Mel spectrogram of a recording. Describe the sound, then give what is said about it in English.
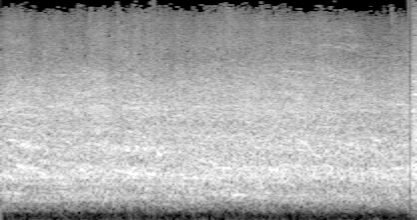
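A dense, steady roar of the Mill football crowd urging its team to get the ball forward during injury time at the end of a match, loud and unbroken for several seconds, a wash of many voices shouting together with no clear individual words. “Crowd urging the ball forwards.”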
